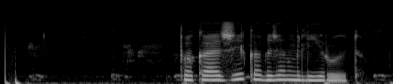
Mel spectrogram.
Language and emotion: Russian, neutral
